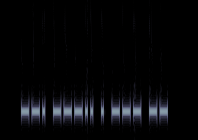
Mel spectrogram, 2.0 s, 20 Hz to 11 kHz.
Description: Morse code, heard as a keyed tone, about 43 wpm, 700 Hz. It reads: G8EOM
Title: DXCC-100 Call Signs - 5 Characters - Repeated 2x - 45wpm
